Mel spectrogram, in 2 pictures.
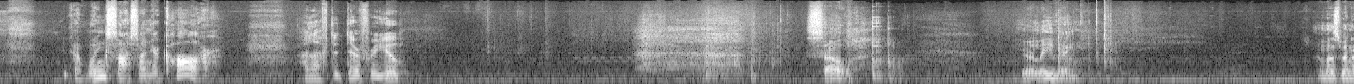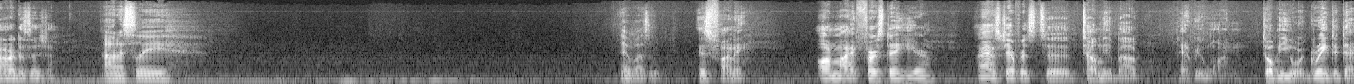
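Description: A middle-aged man speaks calmly up close.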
